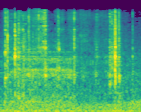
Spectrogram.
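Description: Hard plastic parts of a transforming action figure clicking as they are rotated and shifted by hand: scattered light clicks, with a louder cluster near the end.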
